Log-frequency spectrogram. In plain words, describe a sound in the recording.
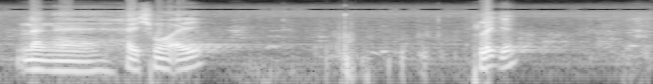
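A man speaks calmly and slowly, close to a microphone.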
